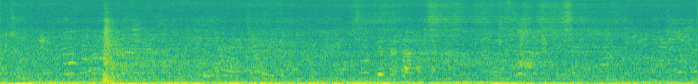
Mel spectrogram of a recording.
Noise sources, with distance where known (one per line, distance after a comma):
person or small group talking, near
